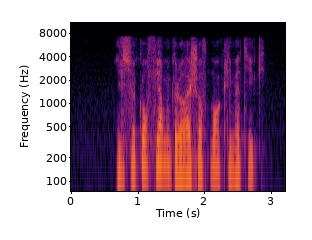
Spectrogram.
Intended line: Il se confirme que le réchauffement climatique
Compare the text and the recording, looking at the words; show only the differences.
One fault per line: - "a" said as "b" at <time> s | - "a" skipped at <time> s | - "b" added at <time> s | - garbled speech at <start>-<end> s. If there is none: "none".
none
